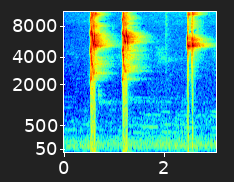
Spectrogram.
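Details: Lovebird calling, used as a lure to set other lovebirds singing: three sharp, high squeaky chirps, the last a quick double, separated by about a second of quiet.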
